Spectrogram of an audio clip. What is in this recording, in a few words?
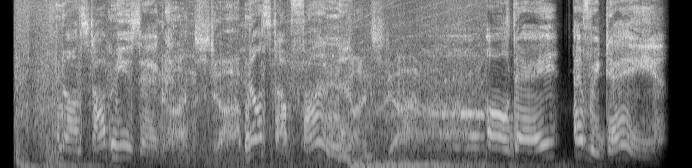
Female radio voice dj sweeper non stop fun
